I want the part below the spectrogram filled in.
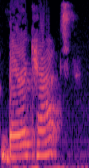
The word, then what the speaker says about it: Barakat: My name is spelled a little bit different than most, but it's Hannah, H-A-N-N-A, Bearcat. Which is B-A-R-A-K-A-T, and they can find me on all the things.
